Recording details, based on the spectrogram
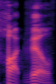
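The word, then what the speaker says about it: Haute-Ville: coming so so it in french it's uh it's uh it's hot ville for upper town so how would you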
